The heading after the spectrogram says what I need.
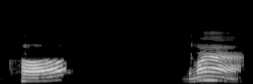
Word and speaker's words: ক্ষমা: শুরুতে থাকলে হবে খ এর মত।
